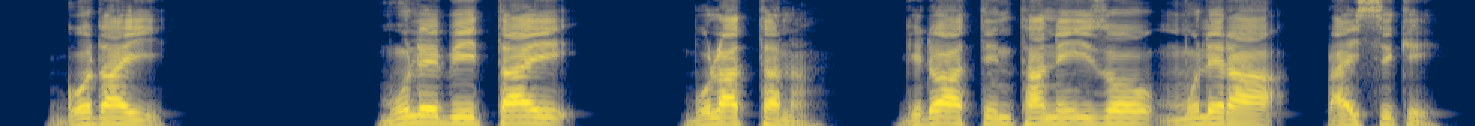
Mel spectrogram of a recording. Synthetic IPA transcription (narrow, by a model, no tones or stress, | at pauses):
ɡɔd̪ɐj | mʊlɛbiːt̪ːɐj | bʊlɐt̪ːɐnɐ̰ | ɡɪd̪ɔɐt̪ːiːnt̪ɐnɛɪzɔmʊlɛɾɐ | ɗɐjsːɪkḛ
